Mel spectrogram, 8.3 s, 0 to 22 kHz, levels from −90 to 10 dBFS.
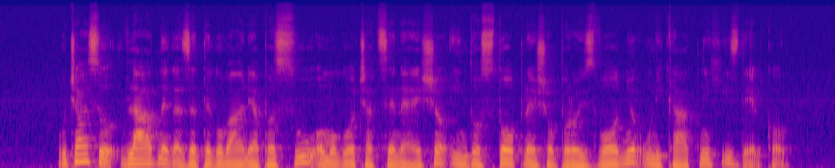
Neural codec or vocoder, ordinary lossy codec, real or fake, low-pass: none; none; real; 19.8 kHz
